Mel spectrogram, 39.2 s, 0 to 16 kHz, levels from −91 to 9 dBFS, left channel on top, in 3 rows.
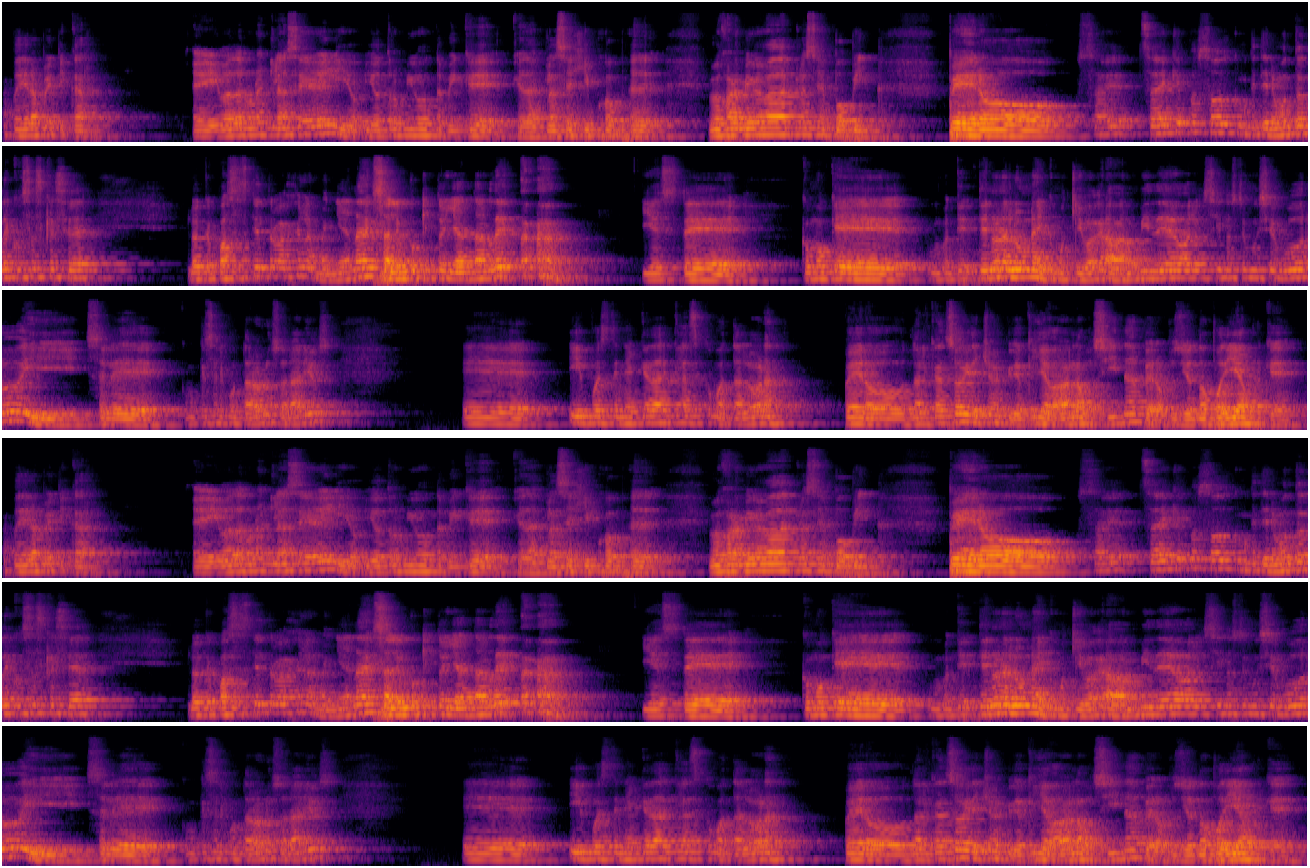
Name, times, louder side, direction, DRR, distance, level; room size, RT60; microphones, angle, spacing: voice 1, 0.1-0.9 1.9-6.5 6.8-8.7 8.9-10.5 10.9-13.9 14.9-18.6 19.5-20.4 21.1-22.1 22.3-27.6 27.9-29.4 30.7-31.4 31.8-33.9 34.5-39.0, left 1 dB, 25° left, 1 dB, 0.5 m, -26 dB
7.0 x 2.6 x 2.3 m, 0.98 s
head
